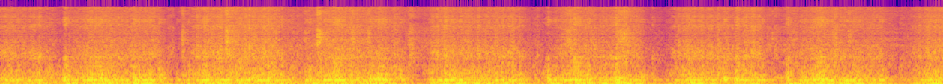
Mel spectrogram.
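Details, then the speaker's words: Three-year-old Whirlpool Cabrio washer starting to spin: loud, steady rumble with a swelling low hum like a jet engine whine. It is abnormally loud; the cause is unclear. "start to spin. You get to hear the jet engine whine."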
